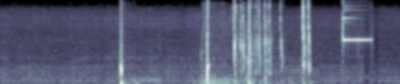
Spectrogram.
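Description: Scattered sharp clicks: one, then another, then a quick run of several, then a pair. They are followed near the end by a short, high, steady electronic beep lasting about half a second.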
